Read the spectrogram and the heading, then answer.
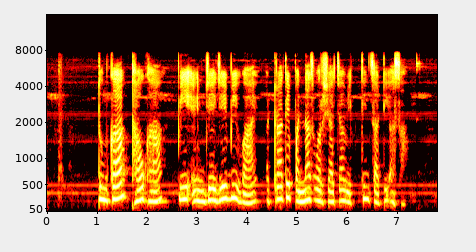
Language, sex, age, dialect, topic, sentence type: Marathi, female, 25-30, Southern Konkan, banking, statement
